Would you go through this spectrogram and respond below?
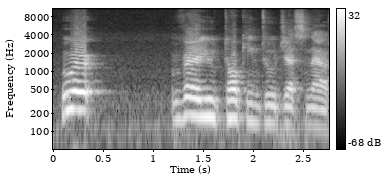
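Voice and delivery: high, loud sharp snap; snapped. A narrator's reading. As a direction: snap the question at her. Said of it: "snapped the Grand High Witch".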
